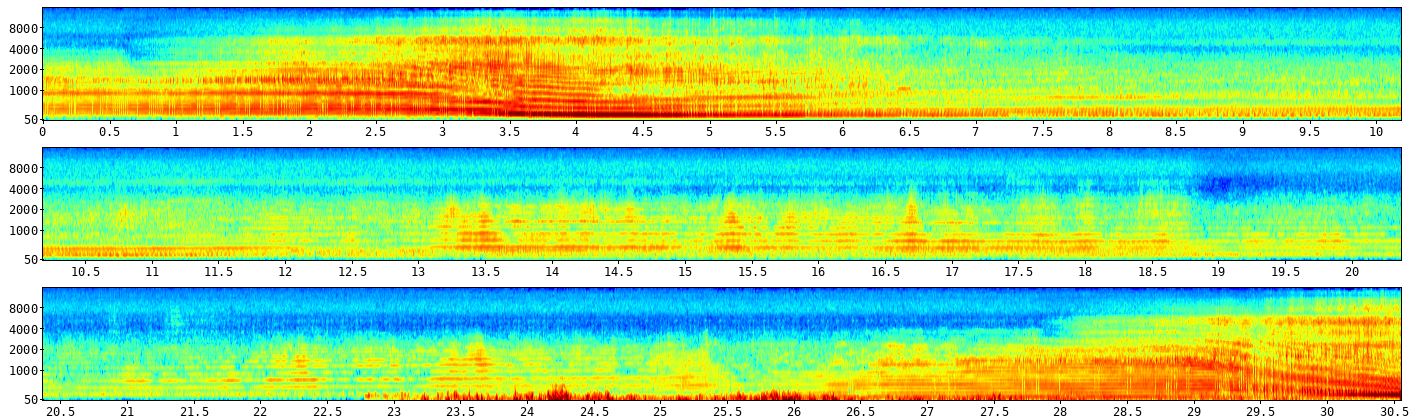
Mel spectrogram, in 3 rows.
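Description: Engine and propeller of a 116-inch Skywing NG radio-controlled plane droning in flight. The pitch drops as it passes close about four seconds in, holds steady while it flies farther off, then rises and drops again as it makes another close, louder pass near the end. For several seconds before that last pass, a gusty rumble sits under the engine on the microphone.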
